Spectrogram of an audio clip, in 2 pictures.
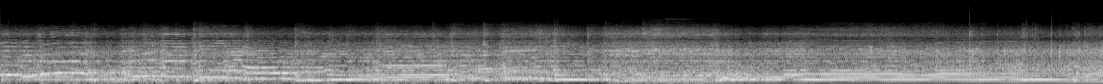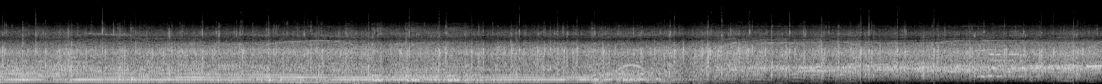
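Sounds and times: audience applause: 8.6 - 22.0.

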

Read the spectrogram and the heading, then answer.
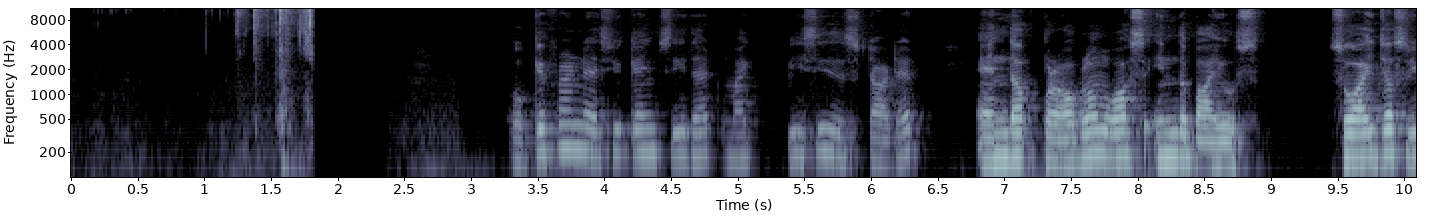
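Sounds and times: plastic film crinkling: 0.1 - 1.8.

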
